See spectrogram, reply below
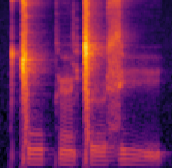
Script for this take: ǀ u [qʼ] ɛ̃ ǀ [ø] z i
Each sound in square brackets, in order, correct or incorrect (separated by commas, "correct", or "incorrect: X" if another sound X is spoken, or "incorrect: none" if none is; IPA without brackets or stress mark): incorrect: k, correct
